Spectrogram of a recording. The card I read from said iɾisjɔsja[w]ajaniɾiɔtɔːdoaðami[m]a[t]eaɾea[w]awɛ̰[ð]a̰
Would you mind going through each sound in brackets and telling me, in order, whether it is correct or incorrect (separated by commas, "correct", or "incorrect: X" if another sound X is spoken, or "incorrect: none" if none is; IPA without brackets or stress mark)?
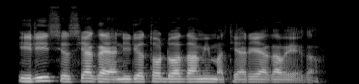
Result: incorrect: ɣ, correct, correct, incorrect: ɣ, incorrect: ɣ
